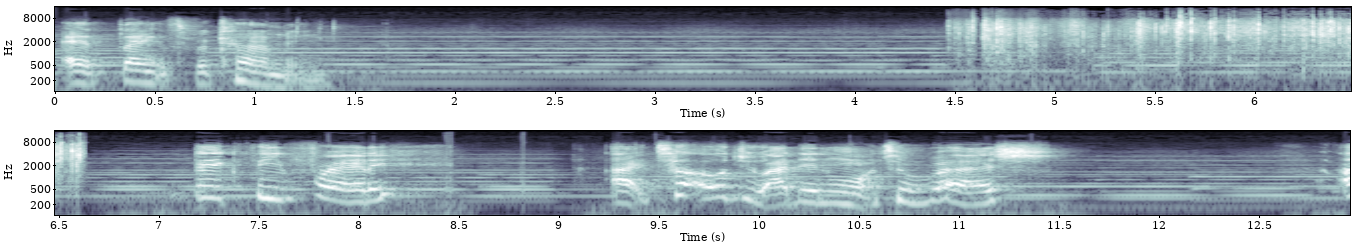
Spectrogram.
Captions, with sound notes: And thanks for coming. (paper rustling) Big Feet Freddie, I told you I didn't want to rush.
